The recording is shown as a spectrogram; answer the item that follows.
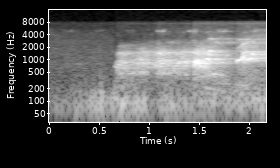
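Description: Near silence, then about two-thirds of a second in, a high-pitched animal whine begins and carries on to the end.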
